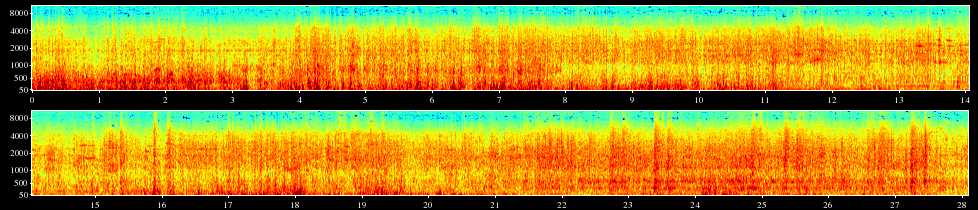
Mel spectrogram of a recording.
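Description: Coaches of the Poorva Express running at speed, heard from an open door: a steady rumble of wheels on the rails mixed with wind rush. The low rumble is heavier for the first several seconds, then eases to a lighter hiss.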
